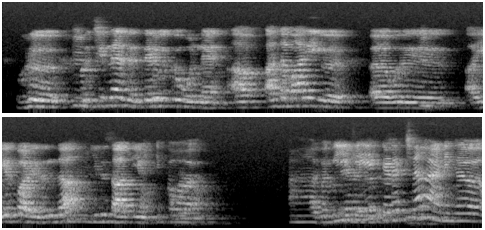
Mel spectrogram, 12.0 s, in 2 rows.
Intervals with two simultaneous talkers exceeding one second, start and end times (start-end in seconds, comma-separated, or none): 9.9-11.3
